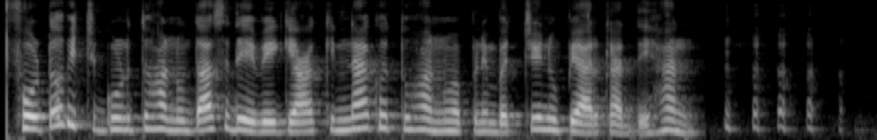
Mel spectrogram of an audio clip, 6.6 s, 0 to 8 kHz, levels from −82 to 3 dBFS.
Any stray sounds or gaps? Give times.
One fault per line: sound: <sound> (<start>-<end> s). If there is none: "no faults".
sound: laugh (5.4-6.4 s)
